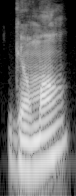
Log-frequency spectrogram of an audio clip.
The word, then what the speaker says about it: Gaumont: Frederick Gaumont. I hope I said that right. The T is silent on the end.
